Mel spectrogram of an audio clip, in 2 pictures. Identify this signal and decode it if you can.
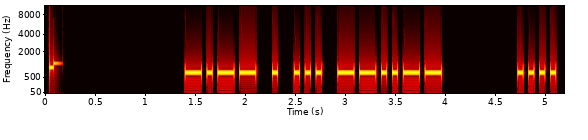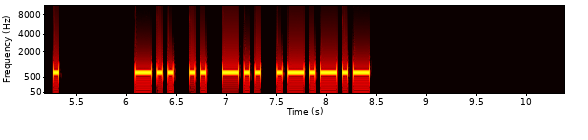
Morse code, heard as a keyed tone, about 22 wpm, 700 Hz. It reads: YES, HE DID.
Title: 2x Word-Spacing - Sentences from Top 500 Words - 22wpm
